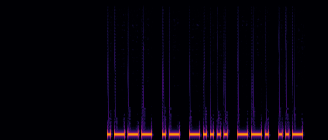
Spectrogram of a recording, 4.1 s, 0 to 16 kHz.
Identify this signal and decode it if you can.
Morse code, heard as a keyed tone, about 28 wpm, 700 Hz. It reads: JA6GU
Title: DXCC-100 Call Signs - 5 Characters - 28wpm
